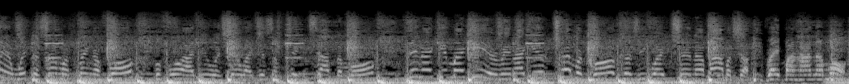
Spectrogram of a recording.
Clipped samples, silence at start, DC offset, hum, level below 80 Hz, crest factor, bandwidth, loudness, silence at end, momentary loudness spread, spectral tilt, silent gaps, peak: under 0.1%; 0 s; under 0.1%; none; -22 dBFS; 16 dB; 12.5 kHz; -18 LUFS; 0 s; 6 LU; -6 dB/octave; none; 0 dBFS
